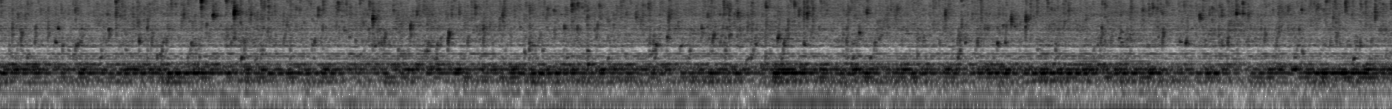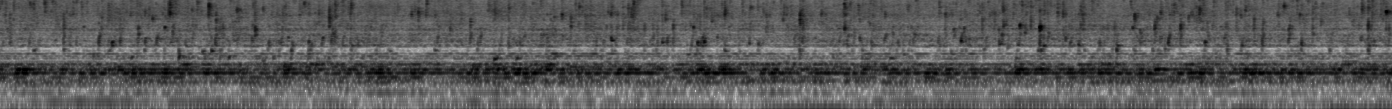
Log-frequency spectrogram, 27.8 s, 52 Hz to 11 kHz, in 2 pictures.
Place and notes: Utena, Lithuania, inside rain well
Rain/sewerage well in car parking. small microphones inside the well.
Utenos apskritis, Lietuva, 24 November 2020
